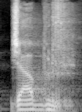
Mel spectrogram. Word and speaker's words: جبر: لفظ ہے جبر۔ یہ غلط تلفظ ہے، درست تلفظ ہے جبر۔ دوبارہ سنیے، جبر۔ بچوں آپ بھی غور سے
